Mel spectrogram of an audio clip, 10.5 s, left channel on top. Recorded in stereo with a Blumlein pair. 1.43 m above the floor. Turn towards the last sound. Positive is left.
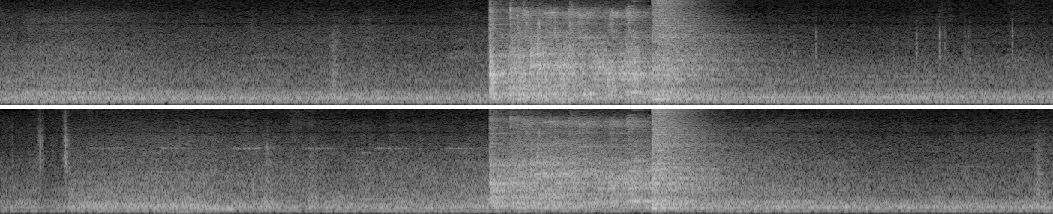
turn(degrees=-15)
